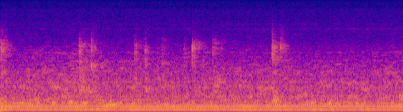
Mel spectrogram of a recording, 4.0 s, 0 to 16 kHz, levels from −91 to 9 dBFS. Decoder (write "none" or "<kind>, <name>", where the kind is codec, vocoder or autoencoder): none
